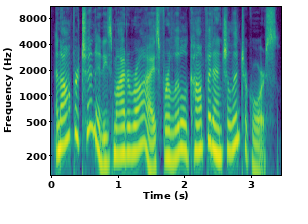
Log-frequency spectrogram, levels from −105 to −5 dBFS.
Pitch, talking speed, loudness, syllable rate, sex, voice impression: 235 Hz, 155 wpm, -16 LUFS, 6.7 syllables/s, female, very feminine, very adult-like, middle-aged, thin, tensed, slightly powerful, bright, very soft, very clear, fluent, slightly raspy, cute, very intellectual, very refreshing, sincere, very calm, very friendly, very reassuring, very elegant, sweet, slightly lively, kind, slightly intense, slightly modest, light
